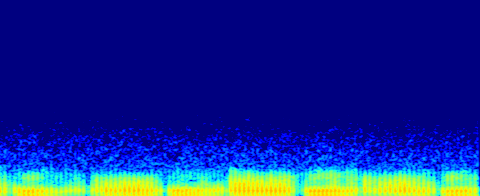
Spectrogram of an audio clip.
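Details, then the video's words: Cat purring at close range indoors: a steady low rumbling purr in rhythmic breath cycles, about six cycles in under five seconds, each pulsing phase separated by a brief pause, with no other sounds. "Purring Clouds: The Best, Ultimate, and Magical Sounds of Cat's Purring"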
